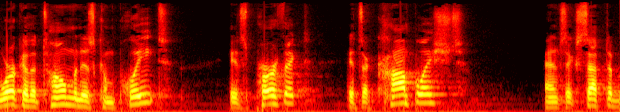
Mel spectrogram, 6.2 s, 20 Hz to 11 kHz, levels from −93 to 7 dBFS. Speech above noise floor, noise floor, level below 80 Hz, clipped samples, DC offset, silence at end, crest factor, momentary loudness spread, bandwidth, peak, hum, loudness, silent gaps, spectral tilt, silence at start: 49 dB; -65 dBFS; -54 dBFS; under 0.1%; 0.3%; 0 s; 18 dB; 15 LU; 10.5 kHz; 0 dBFS; none; -17 LUFS; none; -5.5 dB/octave; 0 s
